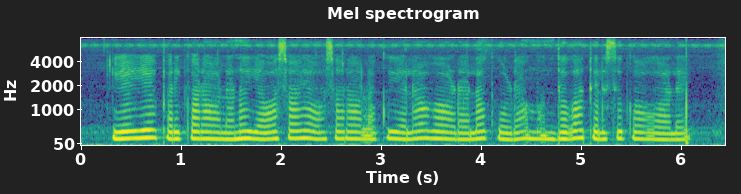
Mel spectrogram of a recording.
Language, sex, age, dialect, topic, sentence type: Telugu, female, 60-100, Telangana, agriculture, statement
